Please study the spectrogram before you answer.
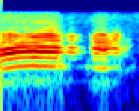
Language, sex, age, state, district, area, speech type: Bodo, male, 45-60, Assam, Kokrajhar, rural, conversation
